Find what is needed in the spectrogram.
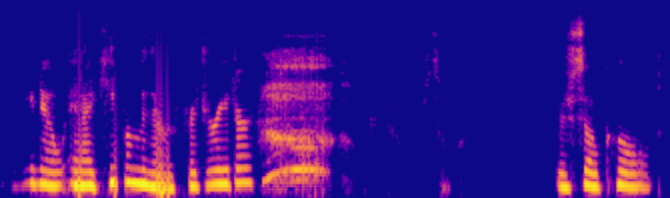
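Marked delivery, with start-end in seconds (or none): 2.6-3.3 high shocked gasp; sharp gasp. Acted. Vlogger acting out putting on a refrigerated mask, sharp cold gasp. 3.4-4.7 very soft whispered shock; breathless whisper. Acted. Vlogger reacting to a refrigerated facial mask, breathless whisper.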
